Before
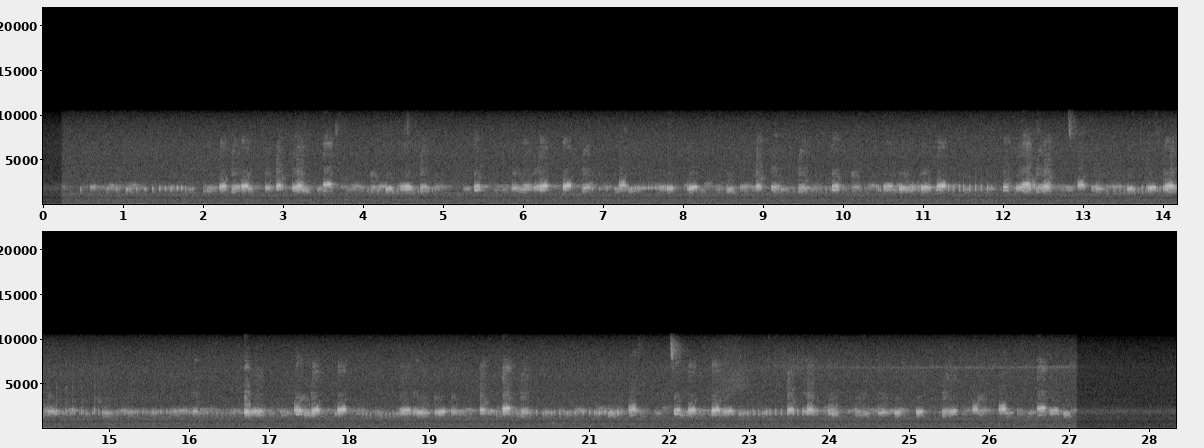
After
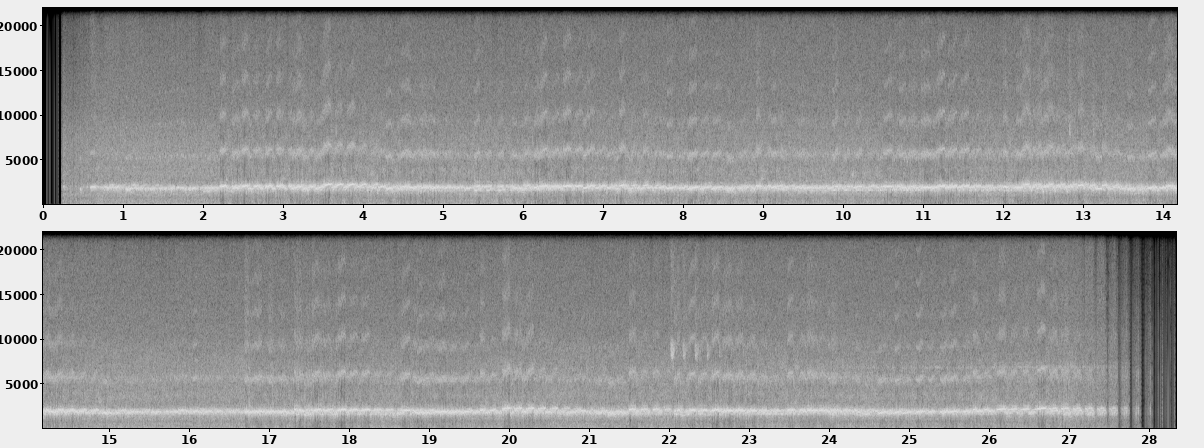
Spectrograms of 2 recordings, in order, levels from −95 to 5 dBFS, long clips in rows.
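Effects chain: multi-head echo 0.149 s, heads first and second, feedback 51%, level -8 dB; fuzz box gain 43 dB, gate -45 dBFS; gain +7 dB

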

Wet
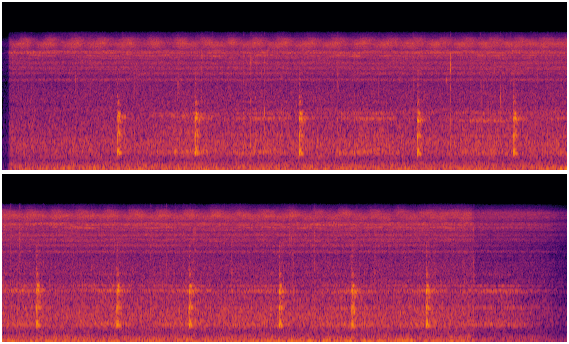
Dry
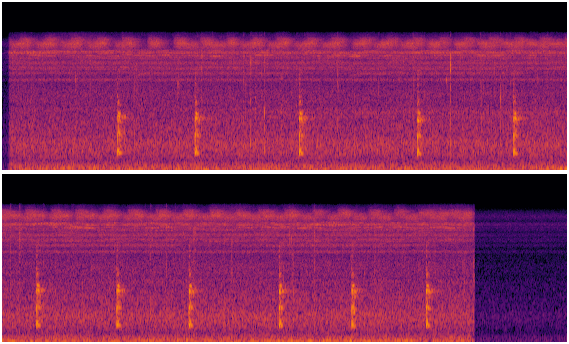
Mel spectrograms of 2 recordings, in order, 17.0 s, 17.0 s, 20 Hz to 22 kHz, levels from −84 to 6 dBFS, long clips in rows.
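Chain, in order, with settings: bloom reverb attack 1.17 s, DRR 4.5 dB

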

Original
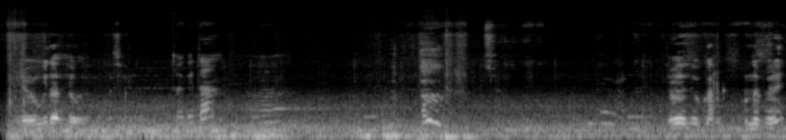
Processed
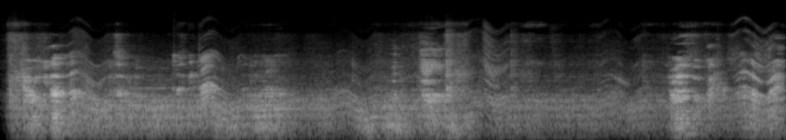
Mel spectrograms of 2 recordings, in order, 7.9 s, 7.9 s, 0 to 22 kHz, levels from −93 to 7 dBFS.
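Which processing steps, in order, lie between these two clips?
spectral limiter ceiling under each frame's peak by 30 dB; band-pass 1900 Hz, Q 1.1; on a send: echo 0.647 s -13 dB; on the sum: shoebox room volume 380 m³, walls furnished, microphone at 2.5 m; record warp 45 rpm, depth 250 cents; gain +1.5 dB

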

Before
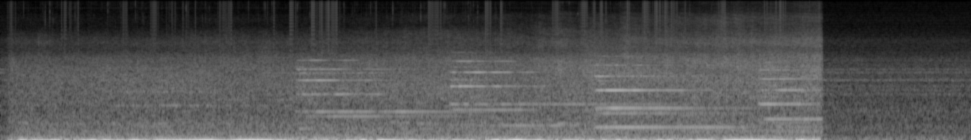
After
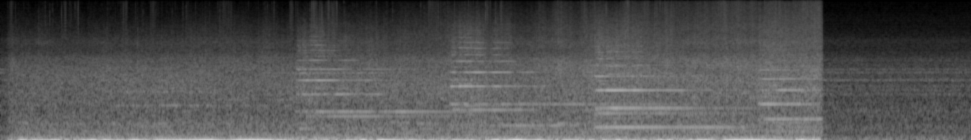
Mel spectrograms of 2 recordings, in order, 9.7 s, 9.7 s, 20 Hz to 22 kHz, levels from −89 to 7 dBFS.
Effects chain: tracing distortion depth 0.25 ms

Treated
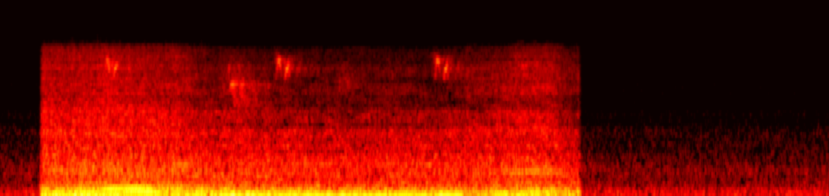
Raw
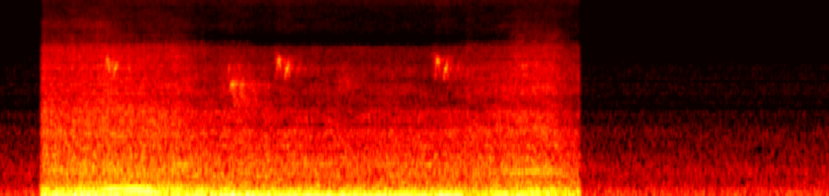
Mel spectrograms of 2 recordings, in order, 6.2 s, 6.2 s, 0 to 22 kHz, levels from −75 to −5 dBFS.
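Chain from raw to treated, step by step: LPF 8200 Hz 24 dB/oct; gain -6 dB

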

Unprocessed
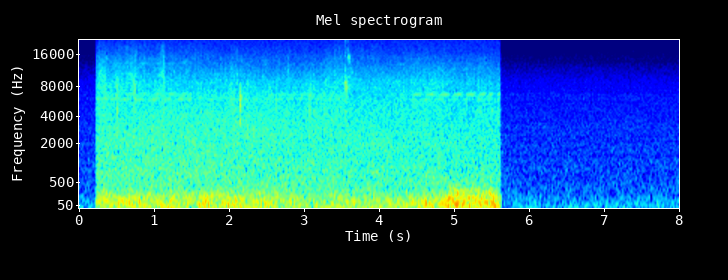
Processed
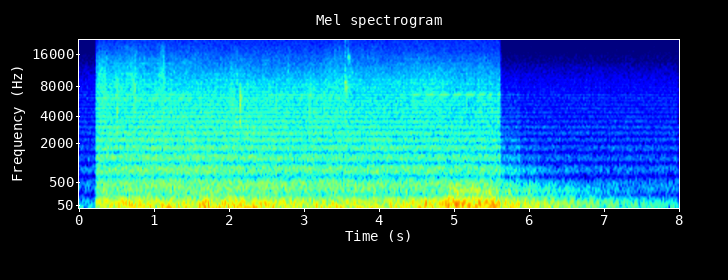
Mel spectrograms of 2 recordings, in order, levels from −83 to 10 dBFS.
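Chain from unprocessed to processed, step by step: comb 2.3 ms, depth 71%; on a send: darkening echo 0.263 s, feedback 69%, low-pass 870 Hz, level -7 dB; on the sum: gain -1 dB

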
